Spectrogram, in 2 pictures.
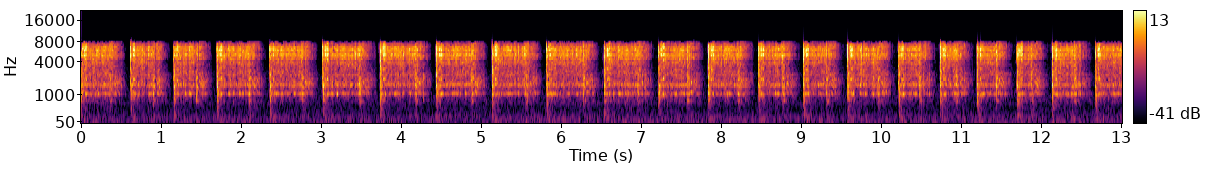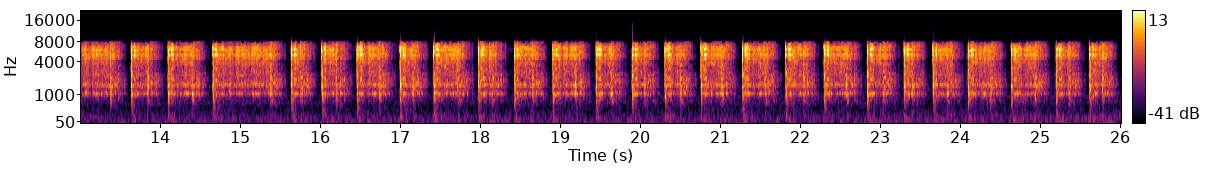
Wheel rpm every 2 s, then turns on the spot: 70, 90, 90, 90, 80, 70, 80, 90, 70, 70, 70, 70, 70.
none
